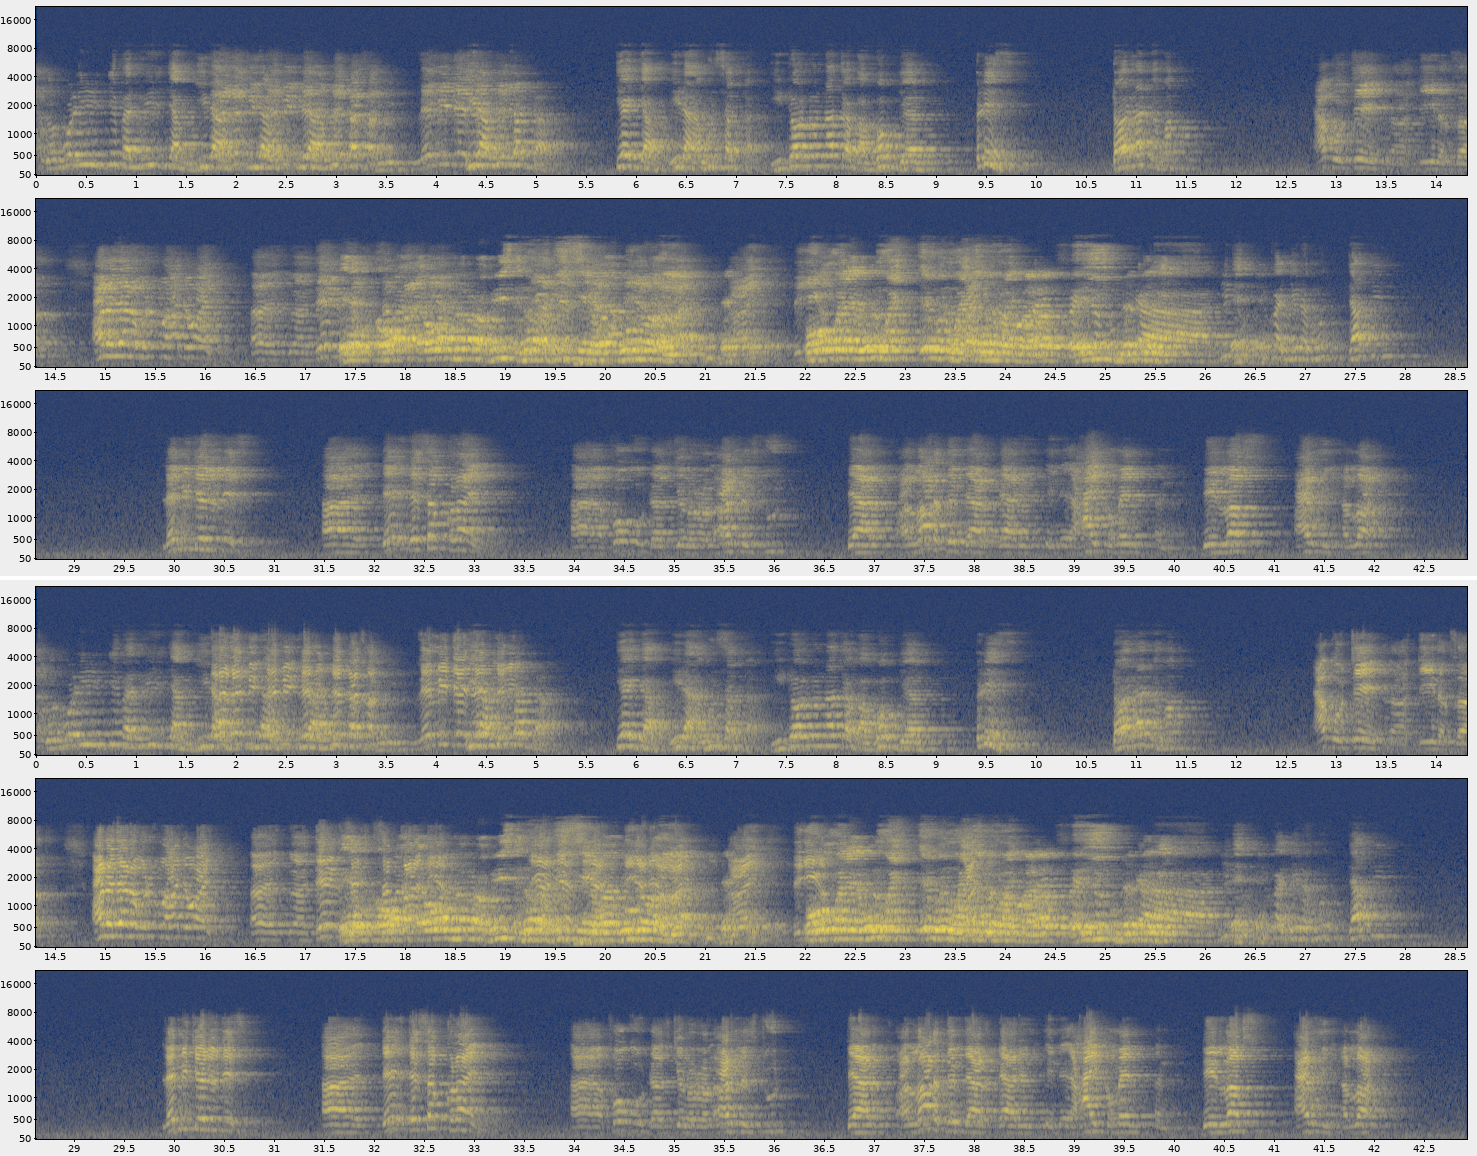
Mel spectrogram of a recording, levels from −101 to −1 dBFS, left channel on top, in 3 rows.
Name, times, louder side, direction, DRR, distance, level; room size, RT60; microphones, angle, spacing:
voice 1, 0.1-3.6 4.3-5.1 5.8-8.9 9.4-9.7 10.8-11.4 23.6-27.8, left 1 dB, 35° left, 1 dB, 2.6 m, -25 dB
voice 2, 1.8-3.4 3.8-4.9 12.8-14.4 14.6-16.1 16.5-18.4 19.2-20.9 21.2-21.5 21.9-22.2 23.6-24.0 29.9-30.7 31.5-33.1 34.0-36.0 36.7-39.9 40.3-40.8 41.2-42.0, right 4 dB, 60° right, 2 dB, 2.7 m, -24 dB
voice 3, 17.3-20.8 21.2-21.5 22.0-25.6 26.3-26.8, equal, 10° left, -8 dB, 4.6 m, -17 dB
12.5 x 10.0 x 6.8 m, 0.97 s
head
